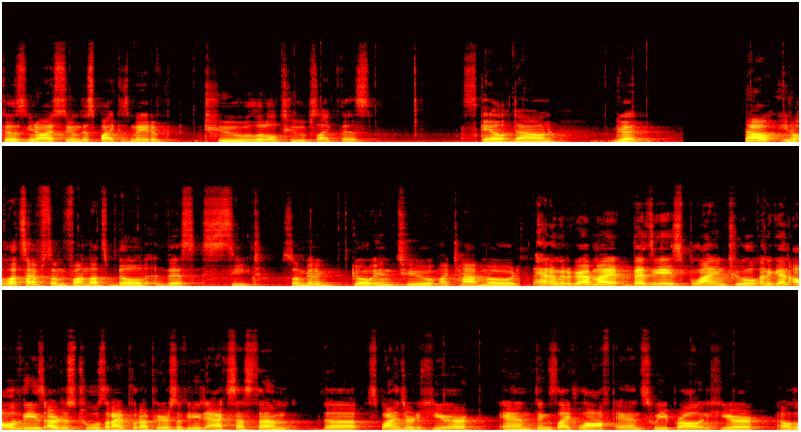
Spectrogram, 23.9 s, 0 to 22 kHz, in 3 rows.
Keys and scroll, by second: 0.7 w, 1.3 e, 2.7-3.7 typing, 5.1 super+s, 6.4 1, 7.3 1, 8.6 1, 11.5 super+s.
